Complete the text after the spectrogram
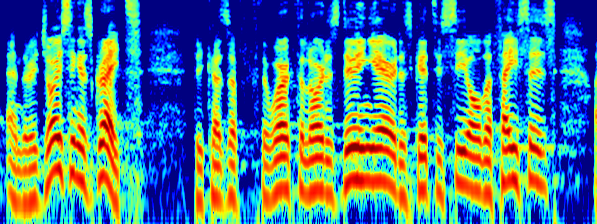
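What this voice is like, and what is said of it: Mixed Dutch, Canadian, Afrikaans accent. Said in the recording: “why does he sound so strange? My accent is all messed up. It's a mixture of Dutch, Canadian, and actually Afrikaans.”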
